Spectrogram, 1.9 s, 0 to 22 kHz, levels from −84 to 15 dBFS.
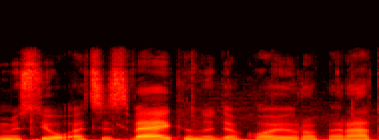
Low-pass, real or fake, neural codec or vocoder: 14.4 kHz; real; none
